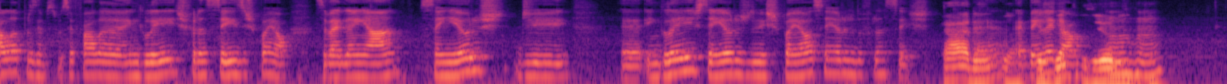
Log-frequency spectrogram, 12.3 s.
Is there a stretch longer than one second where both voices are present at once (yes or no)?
yes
